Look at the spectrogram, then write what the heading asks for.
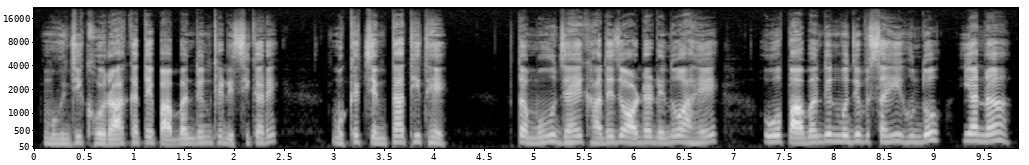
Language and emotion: Sindhi, fearful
